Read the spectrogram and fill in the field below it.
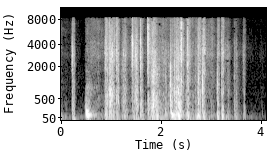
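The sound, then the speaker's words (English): Crisp rustling and crinkling of newspaper pages being handled and pushed aside as someone moves other sections out of the way to read, a busy run of papery swishes and crackles lasting a few seconds with no voices. “Get this other pieces out of my way for the moment. Just so I can read it better.”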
